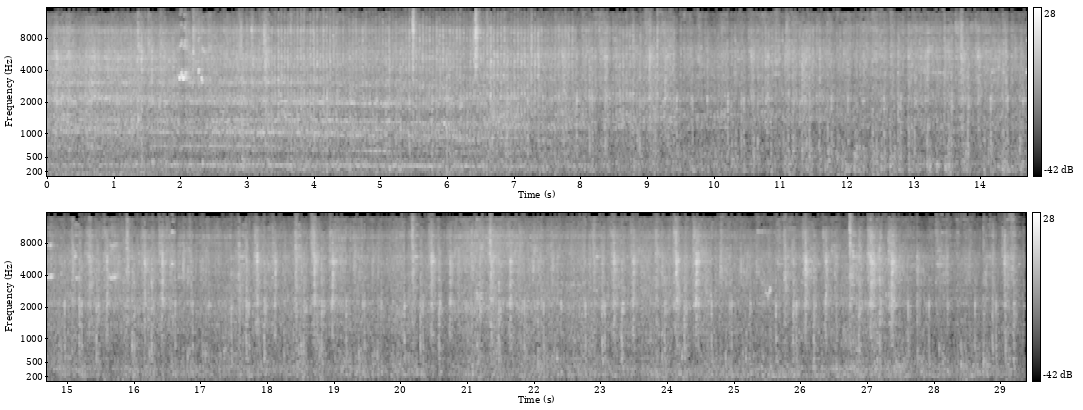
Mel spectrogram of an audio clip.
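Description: A diesel-hauled passenger train passing through a station. The locomotive gives a few steady humming tones for the first several seconds, then the coaches' wheels clack steadily over the rail joints.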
